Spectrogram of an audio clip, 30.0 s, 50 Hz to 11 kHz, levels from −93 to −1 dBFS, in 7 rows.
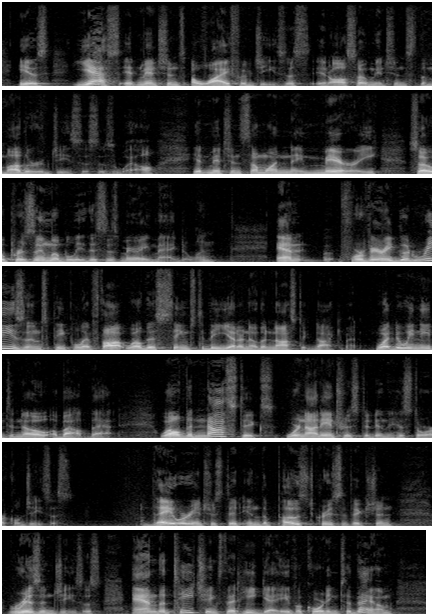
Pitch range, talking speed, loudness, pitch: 100-150 Hz, 160 wpm, -25 LUFS, 120 Hz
